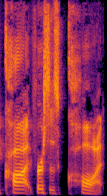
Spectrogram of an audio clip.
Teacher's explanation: the cot-caught merger, I have the cot-caught merger.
